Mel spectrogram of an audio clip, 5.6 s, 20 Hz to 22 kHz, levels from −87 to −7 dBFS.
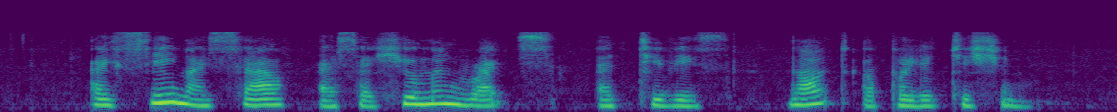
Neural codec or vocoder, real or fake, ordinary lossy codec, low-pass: codec, 16 kHz, 4 kbps, FreqCodec, smaller model; fake; none; none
